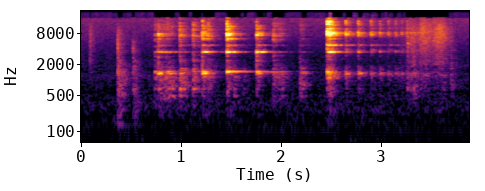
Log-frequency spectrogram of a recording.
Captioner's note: spoon clanging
